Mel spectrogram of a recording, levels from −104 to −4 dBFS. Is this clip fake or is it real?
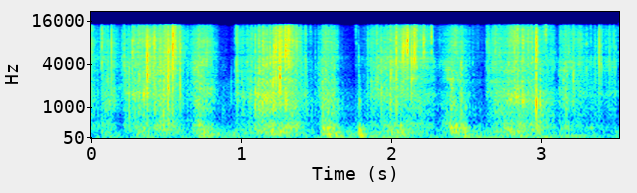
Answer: fake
